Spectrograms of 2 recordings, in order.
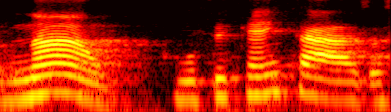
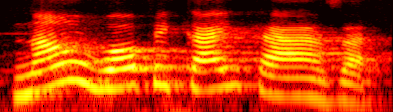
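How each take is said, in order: First: There is a pause after the first word. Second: There is no pause after the first word. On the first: The answer is no, and the speaker will stay home. "Com a vírgula" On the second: The speaker will not stay home. "Sem vírgula"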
